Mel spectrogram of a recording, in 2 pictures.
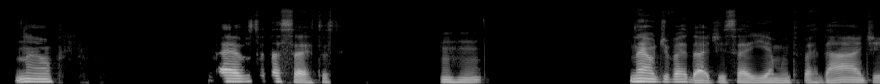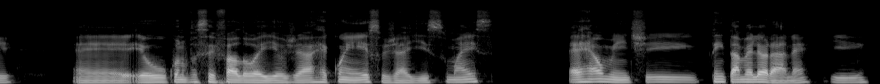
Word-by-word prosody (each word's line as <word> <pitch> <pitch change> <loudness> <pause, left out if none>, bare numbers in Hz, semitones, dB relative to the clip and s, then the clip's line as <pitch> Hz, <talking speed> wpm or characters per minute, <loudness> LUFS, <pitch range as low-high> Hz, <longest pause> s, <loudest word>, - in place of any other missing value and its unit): Não. 125 -1 +1 1.7
É, 140 -1 +7
você 135 +1 -5
está 135 0 -1
certo 100 -5 0
assim. 95 - -7 1.1
Uhum. 105 -1 -1 1.5
Não 135 -1 +5
de 120 +1 -4
verdade. 100 -7 0
Isso 95 +2 -6
aí 95 -1 +1
é 95 - 0
muito 95 -1 -4
verdade. 100 +1 -2 0.6
Eh 90 0 -2
eu 105 +1 +3
quando 110 0 0
você 110 0 -1
falou 100 -1 +4
aí 95 -1 +4
eu 95 0 +2
já 100 +1 +1
reconheço 110 -1 -1
já 90 -1 -1
isso, 95 +3 -5
mas 110 +5 -3 0.7
é 110 - +2
realmente 110 -2 -1
tentar 125 -3 +2
melhorar, 115 -7 +4
né? 95 +6 -4 0.2
E 100 0 -5
105 Hz, 110 wpm, -24 LUFS, 95-115 Hz, 1.7 s, É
